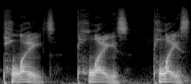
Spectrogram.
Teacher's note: la última palabra place con la L bien fuerte, la la la, la y la P bien aspirada.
